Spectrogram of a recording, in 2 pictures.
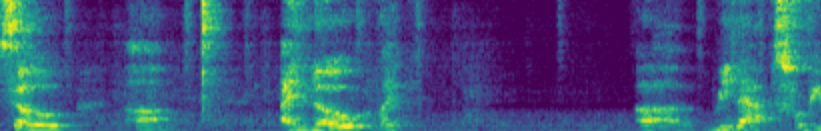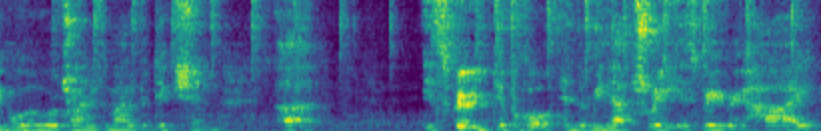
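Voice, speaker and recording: A man speaks at a fairly slow pace, stopping often for long pauses. Noticeable background noise sits behind his voice. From South Carolina, US. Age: 50s. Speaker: recovering addict. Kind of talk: interview answer.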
